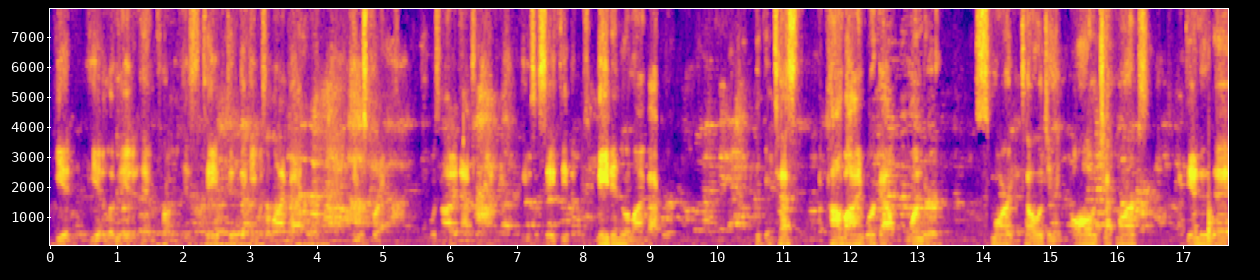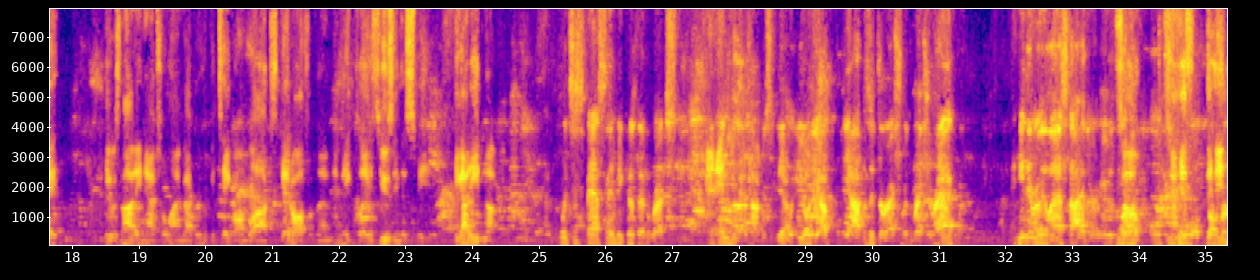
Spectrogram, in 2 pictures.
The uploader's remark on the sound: We engage in a hearty debate live at Fattey Beer's Orchard Park location.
